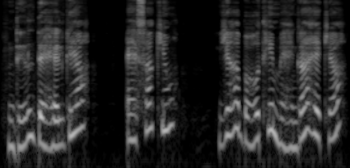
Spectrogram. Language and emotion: Hindi, fearful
